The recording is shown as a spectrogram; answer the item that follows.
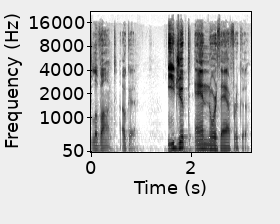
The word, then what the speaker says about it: Levant: the L how do you say Levant or lant Levant okay Egypt and North Africa which I thought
